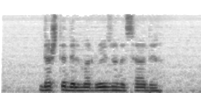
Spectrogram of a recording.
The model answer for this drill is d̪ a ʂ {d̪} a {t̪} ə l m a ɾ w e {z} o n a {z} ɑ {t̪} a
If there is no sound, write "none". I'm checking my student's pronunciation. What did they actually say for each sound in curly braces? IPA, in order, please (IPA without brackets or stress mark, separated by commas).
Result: t̪, d̪, z, s, d̪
